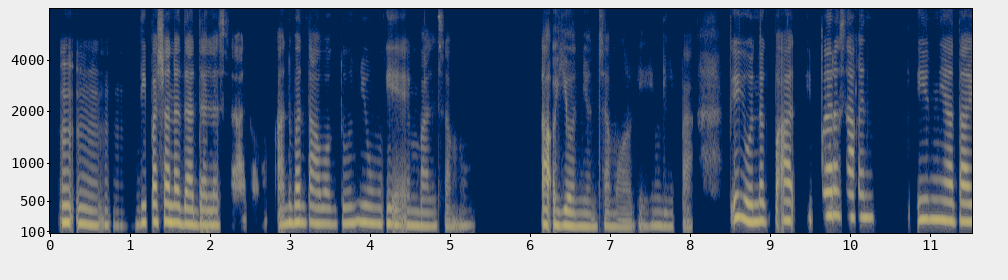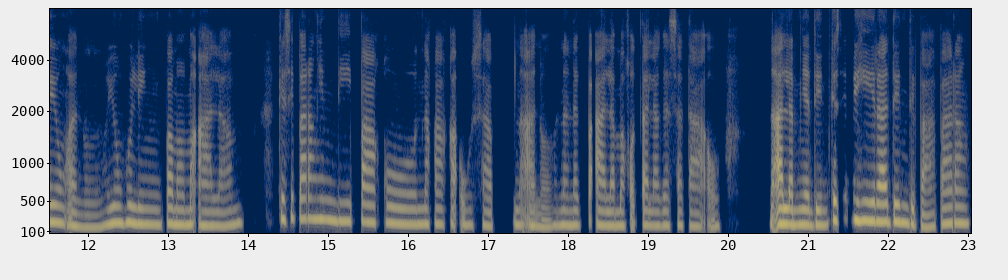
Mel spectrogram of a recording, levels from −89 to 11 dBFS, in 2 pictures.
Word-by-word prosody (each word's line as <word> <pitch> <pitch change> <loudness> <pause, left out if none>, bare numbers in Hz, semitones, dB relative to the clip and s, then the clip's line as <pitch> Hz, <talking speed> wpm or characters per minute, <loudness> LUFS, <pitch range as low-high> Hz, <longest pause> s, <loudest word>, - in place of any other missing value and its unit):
mm, 225 0 +6
mm, 200 -2 +1 0.5
hindi 195 +3 -1
pa 230 +1 +2
siya 235 +1 +5
nadadala 195 -3 +3
sa - - -16 0.2
ano, - - -24 0.3
ano 205 +3 +1
bang 220 -1 +3
tawag 205 -1 0
dun, 210 +2 -1
yung 215 -2 +1
ieembalsamo? 185 -2 -3 1.0
Oo, - - +2
'yon, 180 -2 +3
'yon, 170 0 -4
sa 90 - -6
morgue, 85 - -7
hindi 175 -1 -7
pa. - - -9 0.5
Iyon 245 -5 +5
nagpaa 240 +1 +1
yun 265 -2 -13
para 310 +1 +5
sa 295 0 0
akin, 285 -1 -2 0.5
iyon 260 0 +3
yata 240 -1 +4
yung 220 -2 +2
ano, 160 -2 -3
yung 215 +1 +2
huling 200 -2 0
pamamaalam. 190 -1 -1 0.4
Kasi 270 +1 -3
parang 270 0 -1
hindi 240 -3 0
pa 230 -2 0
ko 205 -3 -1
nakakausap 195 -2 -5 0.2
na 190 - -3
ano, 85 - -5
na 190 - -1
nagpaalam 180 -1 -2
ako 170 - -5
talaga 180 0 -4
sa 185 +1 -7
tao, 175 0 -7 0.6
na 200 - +5
alam 195 -1 +6
niya 195 -1 +3
din. 190 0 +1
Kasi 250 +1 +1
bihira 240 -2 +5
din, 225 -1 +3
'di 200 - 0
ba, 165 -2 -4
parang 210 0 0
200 Hz, 150 wpm, -23 LUFS, 185-230 Hz, 1.0 s, mm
